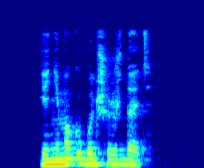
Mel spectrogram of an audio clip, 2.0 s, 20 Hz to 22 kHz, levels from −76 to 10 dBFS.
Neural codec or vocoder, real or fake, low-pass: none; real; 10.8 kHz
